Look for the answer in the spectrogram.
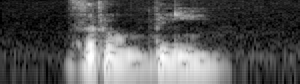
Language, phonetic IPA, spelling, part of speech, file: Polish, [ˈvrublʲi], wróbli, adjective / noun, LL-Q809 (pol)-wróbli.wav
